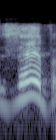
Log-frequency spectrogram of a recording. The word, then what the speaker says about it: Zeb: It's not Zebedee? It's not Zebedee, no. And then I made the mistake one day of saying, well, it's Zeb, like Deb.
